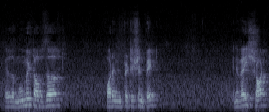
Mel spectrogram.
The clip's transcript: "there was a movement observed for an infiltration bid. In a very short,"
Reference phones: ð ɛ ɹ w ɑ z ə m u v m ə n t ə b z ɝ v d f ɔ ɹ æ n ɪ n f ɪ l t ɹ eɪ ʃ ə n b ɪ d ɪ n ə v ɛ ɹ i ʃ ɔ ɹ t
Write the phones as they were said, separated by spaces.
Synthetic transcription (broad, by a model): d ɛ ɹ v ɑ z ə m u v m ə n t ə b z ɝ v d f ɔ ɹ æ n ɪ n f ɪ t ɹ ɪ ʃ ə n b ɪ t ɪ n ə v ɛ ɹ i ʃ ɔ ɹ t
